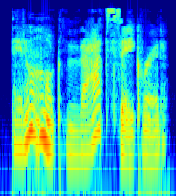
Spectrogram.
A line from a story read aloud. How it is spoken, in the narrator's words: I muttered to Emmy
